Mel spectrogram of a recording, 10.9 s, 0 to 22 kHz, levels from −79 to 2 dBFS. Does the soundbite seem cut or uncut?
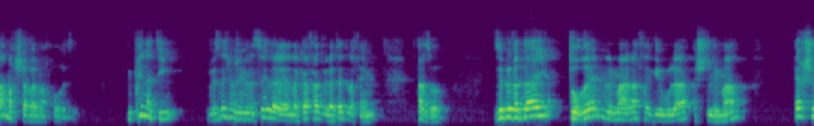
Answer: cut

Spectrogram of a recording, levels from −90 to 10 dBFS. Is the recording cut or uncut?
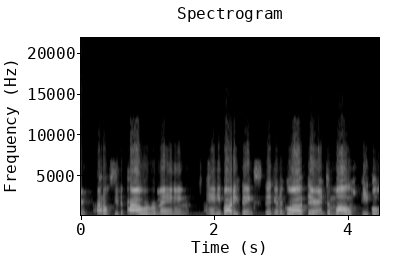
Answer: cut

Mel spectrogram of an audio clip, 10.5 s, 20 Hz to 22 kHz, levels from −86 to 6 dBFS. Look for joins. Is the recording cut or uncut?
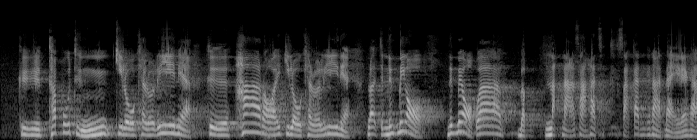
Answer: uncut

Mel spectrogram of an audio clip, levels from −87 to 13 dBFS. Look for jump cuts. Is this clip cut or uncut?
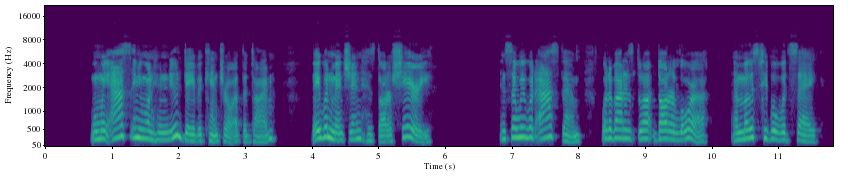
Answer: uncut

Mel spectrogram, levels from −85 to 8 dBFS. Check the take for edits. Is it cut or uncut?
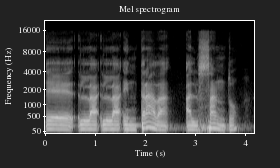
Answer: cut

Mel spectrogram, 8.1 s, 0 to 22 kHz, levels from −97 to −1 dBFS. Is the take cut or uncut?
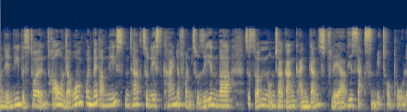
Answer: cut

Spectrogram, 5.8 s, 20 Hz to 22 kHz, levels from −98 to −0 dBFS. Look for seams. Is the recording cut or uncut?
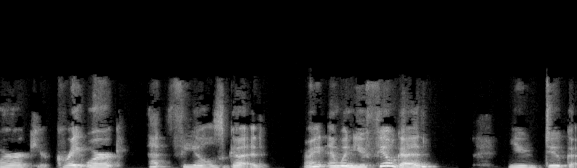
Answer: uncut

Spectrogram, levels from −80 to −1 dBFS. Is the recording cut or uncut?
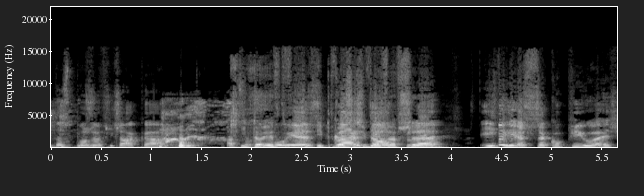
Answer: cut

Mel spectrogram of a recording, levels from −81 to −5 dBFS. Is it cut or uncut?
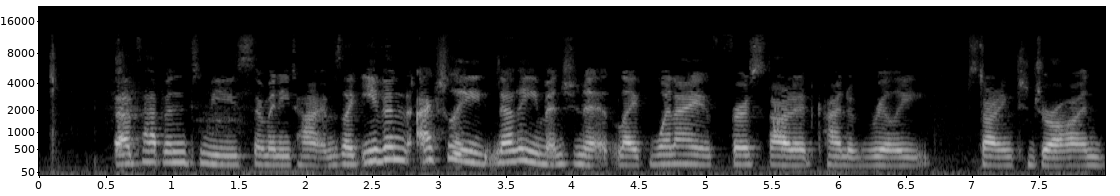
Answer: uncut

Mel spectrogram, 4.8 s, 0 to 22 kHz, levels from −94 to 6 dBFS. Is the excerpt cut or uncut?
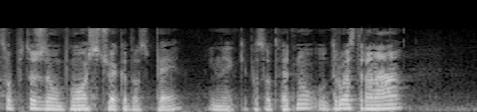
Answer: uncut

